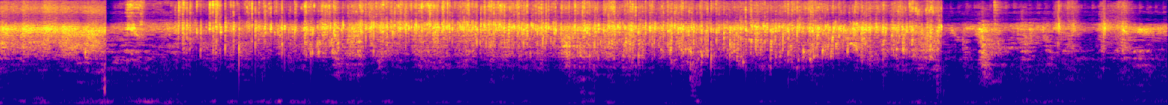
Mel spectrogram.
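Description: Water gushing and splashing into a box onto a cast-iron test weight, a steady hiss that eases briefly near the end.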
